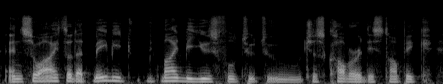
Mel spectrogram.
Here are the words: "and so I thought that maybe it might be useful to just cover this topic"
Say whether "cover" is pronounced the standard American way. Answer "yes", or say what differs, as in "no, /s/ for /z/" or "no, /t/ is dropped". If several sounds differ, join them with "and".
yes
